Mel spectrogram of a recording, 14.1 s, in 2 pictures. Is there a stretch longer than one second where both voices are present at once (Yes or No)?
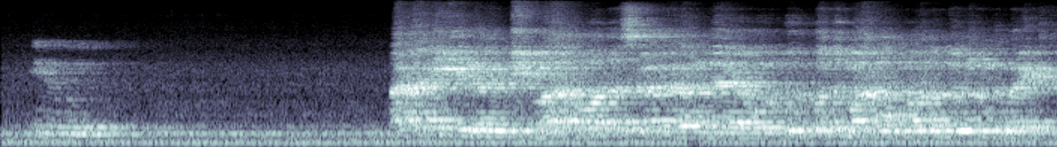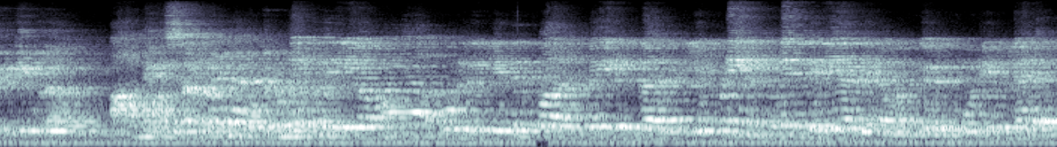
Yes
